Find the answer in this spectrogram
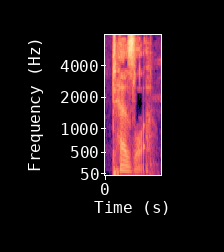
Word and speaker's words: Tesla: And it's pronounced Tesla. Tesla, yeah. Tesla with the Z.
